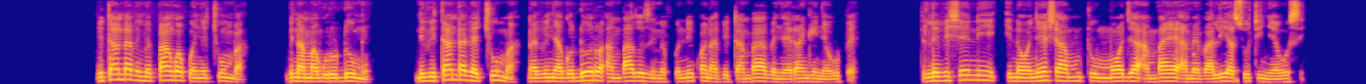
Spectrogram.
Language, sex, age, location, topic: Swahili, male, 25-35, Kisumu, health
